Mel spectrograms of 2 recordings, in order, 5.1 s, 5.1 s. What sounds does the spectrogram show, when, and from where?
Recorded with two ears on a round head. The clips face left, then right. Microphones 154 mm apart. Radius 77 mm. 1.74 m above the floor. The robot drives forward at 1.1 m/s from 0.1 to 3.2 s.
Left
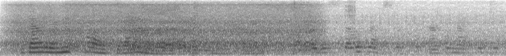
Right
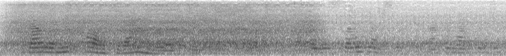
0.2 s a woman speaking: 30° left (ahead or behind), 0.7 m; by 5.0 s 5° left (ahead or behind), 3.5 m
